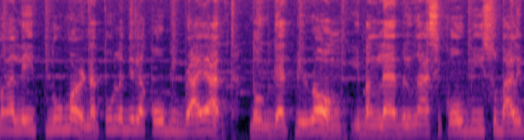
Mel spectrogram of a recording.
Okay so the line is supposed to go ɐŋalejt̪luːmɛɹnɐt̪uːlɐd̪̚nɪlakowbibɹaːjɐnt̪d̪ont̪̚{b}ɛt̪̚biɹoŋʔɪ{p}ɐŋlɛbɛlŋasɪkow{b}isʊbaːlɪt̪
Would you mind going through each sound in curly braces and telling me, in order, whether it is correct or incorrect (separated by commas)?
incorrect, incorrect, correct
